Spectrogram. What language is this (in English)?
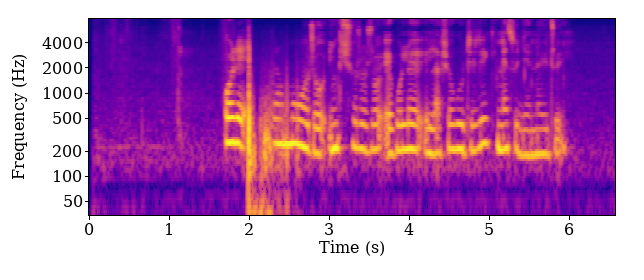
Masai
